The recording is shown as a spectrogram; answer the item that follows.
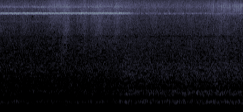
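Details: Wild giant honey bees (Apis dorsata) give a steady, dense droning hum with a low fundamental and fainter overtones, unbroken for the whole stretch, plus a thin high whine above.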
